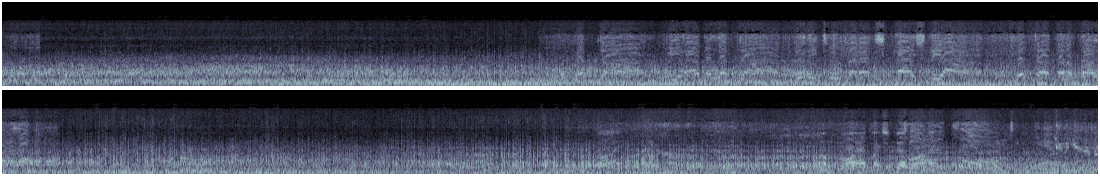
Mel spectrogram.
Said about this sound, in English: Sit back and just listen, or remember if you heard it then, as the rockets rumble and mission control counts down.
